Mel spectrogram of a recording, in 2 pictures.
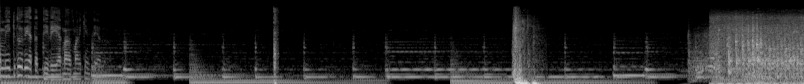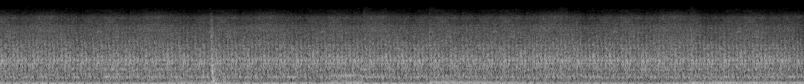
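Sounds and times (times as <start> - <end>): motor running with low rumble: 7.1 - 16.0.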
